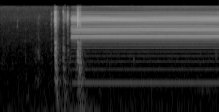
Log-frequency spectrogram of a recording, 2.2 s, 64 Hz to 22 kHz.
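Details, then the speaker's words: 1993 Mercedes-Benz 500SL (R129), unregistered and undriven since about 2014, new battery fitted; key on gives a steady, harsh warning buzzer with no cranking, car doesn't even try to start; owner suspects a dead fuel pump, spark untested. "hideous buzzer [Music] so it doesn't really even try to like start"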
